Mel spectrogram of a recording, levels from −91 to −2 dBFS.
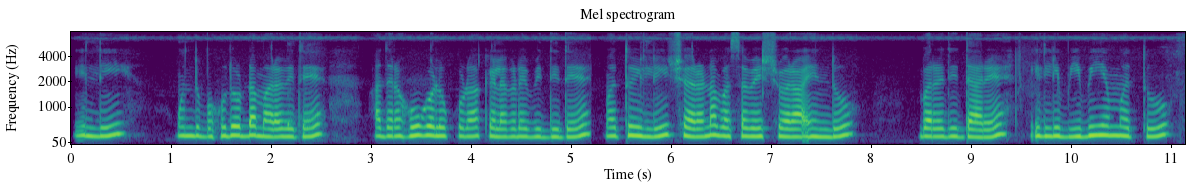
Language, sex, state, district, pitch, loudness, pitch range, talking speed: Kannada, female, Karnataka, Gulbarga, 225 Hz, -23 LUFS, 210-240 Hz, 90 wpm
